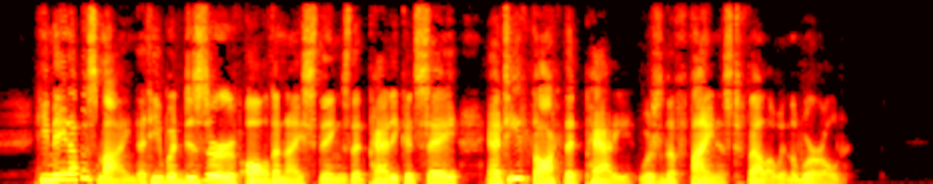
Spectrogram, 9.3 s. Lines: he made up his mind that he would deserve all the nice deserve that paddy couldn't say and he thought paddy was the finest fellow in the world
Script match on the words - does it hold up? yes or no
no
